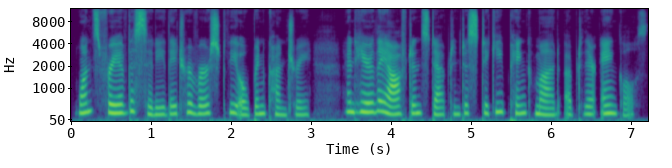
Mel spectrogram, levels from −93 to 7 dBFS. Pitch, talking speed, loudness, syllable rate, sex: 240 Hz, 190 wpm, -18 LUFS, 5.1 syllables/s, female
